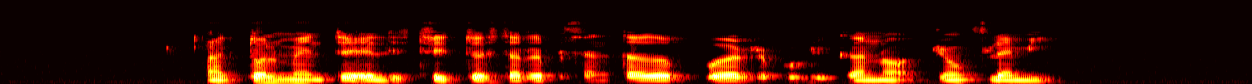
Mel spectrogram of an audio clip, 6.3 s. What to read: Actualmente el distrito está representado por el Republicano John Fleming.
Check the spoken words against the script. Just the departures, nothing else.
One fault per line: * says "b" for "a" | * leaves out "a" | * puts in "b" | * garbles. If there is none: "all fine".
all fine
